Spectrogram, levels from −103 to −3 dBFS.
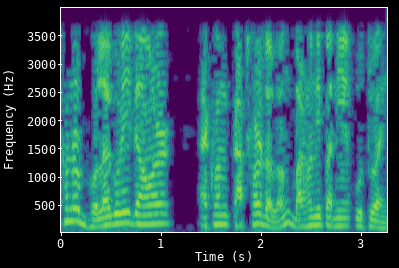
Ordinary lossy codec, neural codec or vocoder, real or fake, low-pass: none; none; real; 3.6 kHz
